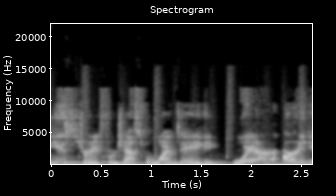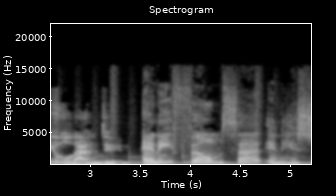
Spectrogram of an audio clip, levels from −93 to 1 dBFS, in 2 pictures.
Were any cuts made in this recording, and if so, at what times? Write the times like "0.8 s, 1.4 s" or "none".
none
